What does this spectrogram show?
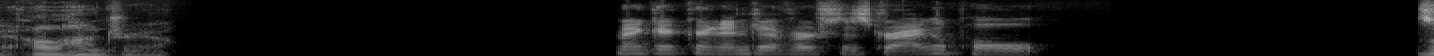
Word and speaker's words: Alejandro: Yeah, that's how you say it, Alejandro.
